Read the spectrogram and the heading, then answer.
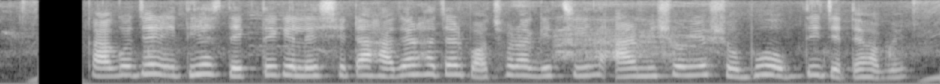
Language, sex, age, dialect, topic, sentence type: Bengali, female, <18, Northern/Varendri, agriculture, statement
